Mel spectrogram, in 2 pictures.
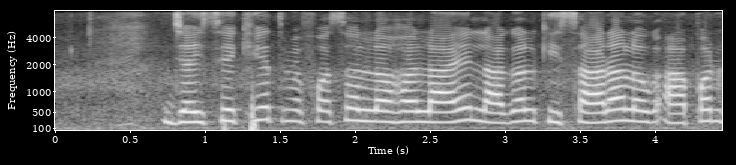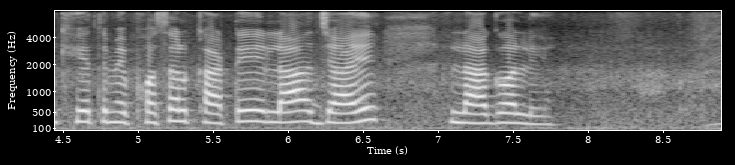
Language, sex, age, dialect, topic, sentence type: Bhojpuri, female, 18-24, Southern / Standard, agriculture, statement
